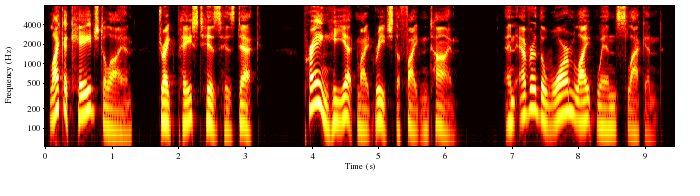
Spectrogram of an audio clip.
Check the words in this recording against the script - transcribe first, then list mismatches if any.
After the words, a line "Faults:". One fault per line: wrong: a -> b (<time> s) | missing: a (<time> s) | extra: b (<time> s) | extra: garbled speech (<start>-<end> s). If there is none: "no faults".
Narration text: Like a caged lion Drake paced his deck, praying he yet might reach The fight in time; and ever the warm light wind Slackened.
Like a caged lion Drake paced his his deck, praying he yet might reach The fight in time; and ever the warm light wind Slackened.
Faults:
extra: his (2.6 s)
